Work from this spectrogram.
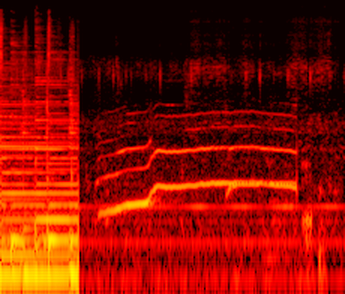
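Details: Gray wolf, one of the animals of the Oleshky forest, played for children to guess the animal by its voice. After a second of music, one long tonal howl slides upward, then holds level for about two seconds before fading.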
